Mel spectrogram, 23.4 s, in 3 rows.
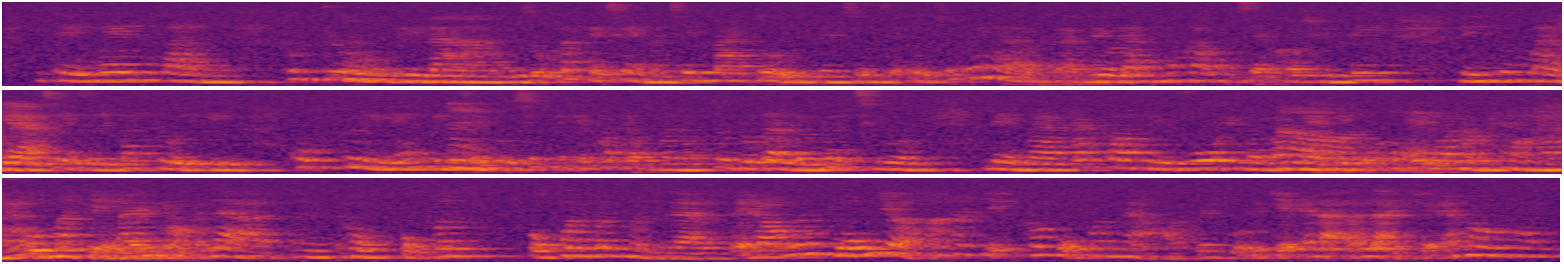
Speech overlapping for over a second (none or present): present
